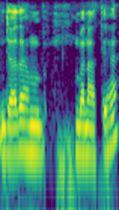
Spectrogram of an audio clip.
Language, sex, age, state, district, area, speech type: Hindi, male, 30-45, Uttar Pradesh, Jaunpur, rural, spontaneous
